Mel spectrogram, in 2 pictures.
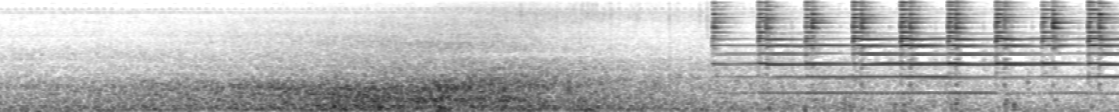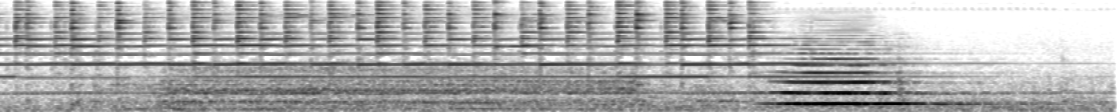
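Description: A car passes over the crossing, then about five seconds in the crossing's Western Cullen Hayes mechanical bells start ringing, a steady rapid clanging that warns of an approaching train while the gates come down. The bells stop about two seconds before the end, and a short blast of the approaching NJ Transit Arrow III train's horn follows, the loudest sound.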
